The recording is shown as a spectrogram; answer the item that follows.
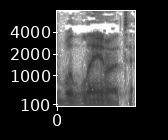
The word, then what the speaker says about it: Willamette: In Oregon, the valley is called Willamette, actually. – Oh, you are correct, yes. Actually. – So I'm just protecting you so you don't get emails from some crazy craft beer listener saying you pronounced Willamette wrong.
